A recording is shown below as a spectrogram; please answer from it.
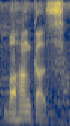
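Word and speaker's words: Barracas: बराकास लिखा हुआ है बट ये जो आर है ना आर को यहां पे मतलब बेसिकली जो र है यहां पे उसको ह प्रोनाउंस करते हैं तो द बंकास becomes बहंकास the name of द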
